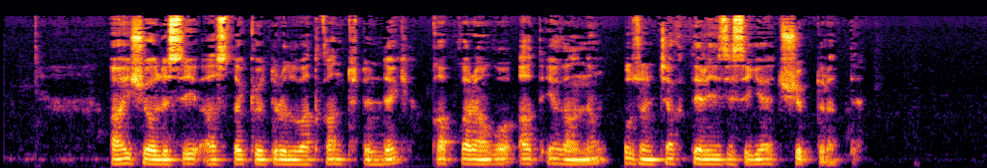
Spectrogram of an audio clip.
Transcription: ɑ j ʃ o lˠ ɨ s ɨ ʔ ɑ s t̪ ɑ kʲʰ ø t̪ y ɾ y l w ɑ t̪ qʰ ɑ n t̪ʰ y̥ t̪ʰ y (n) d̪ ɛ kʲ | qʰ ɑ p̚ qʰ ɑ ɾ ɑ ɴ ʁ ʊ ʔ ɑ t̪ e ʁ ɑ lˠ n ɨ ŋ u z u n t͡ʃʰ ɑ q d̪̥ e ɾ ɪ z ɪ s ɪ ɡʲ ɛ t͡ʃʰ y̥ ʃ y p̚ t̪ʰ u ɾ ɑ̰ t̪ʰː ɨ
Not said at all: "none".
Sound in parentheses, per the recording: n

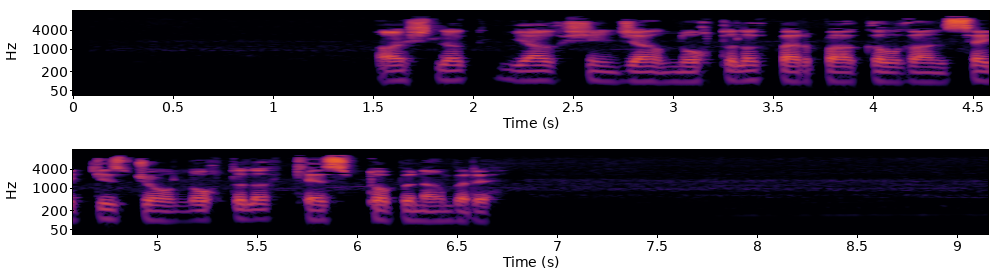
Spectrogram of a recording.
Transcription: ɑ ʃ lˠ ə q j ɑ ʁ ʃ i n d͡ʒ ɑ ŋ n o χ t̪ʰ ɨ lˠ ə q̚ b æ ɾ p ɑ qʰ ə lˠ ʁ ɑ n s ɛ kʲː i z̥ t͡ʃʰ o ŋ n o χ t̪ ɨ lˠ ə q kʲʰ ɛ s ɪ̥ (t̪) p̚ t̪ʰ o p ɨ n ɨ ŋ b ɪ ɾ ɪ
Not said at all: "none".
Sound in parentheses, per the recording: none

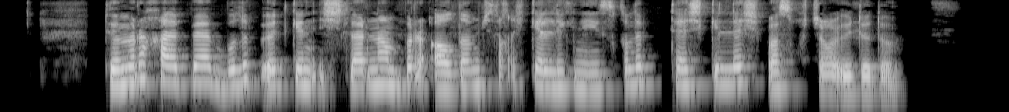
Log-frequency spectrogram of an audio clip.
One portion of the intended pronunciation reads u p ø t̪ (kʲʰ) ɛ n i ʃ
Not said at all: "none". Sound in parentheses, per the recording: kʲ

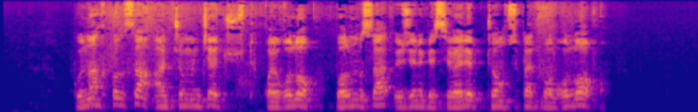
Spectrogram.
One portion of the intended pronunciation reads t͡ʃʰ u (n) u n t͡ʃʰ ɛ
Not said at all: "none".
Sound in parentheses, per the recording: m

